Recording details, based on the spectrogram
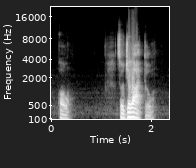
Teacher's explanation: The E is pronounced E, and then the A, the English A, is pronounced A, and then the O is more of an open O.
